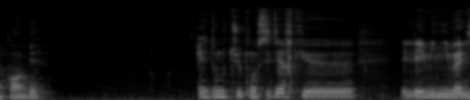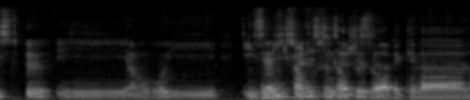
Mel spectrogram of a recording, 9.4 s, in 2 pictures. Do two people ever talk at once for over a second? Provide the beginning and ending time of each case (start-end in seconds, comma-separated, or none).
7.3-8.6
